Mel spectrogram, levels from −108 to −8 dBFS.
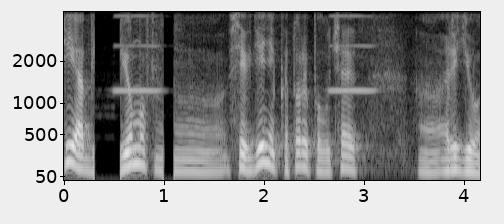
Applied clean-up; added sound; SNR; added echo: none; Wind instrument, woodwind instrument; 17 dB; none.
